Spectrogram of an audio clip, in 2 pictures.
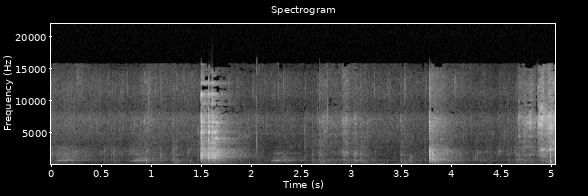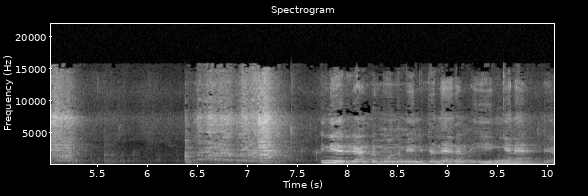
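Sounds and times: metal spoon scraping a pan: 2.5s - 7.7s.

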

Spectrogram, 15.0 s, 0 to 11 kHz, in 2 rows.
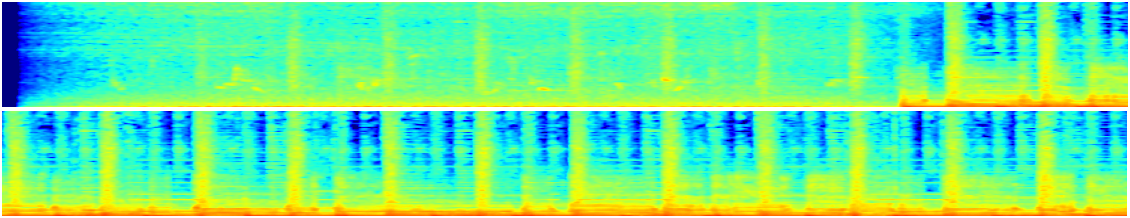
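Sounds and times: insects buzzing: 0.2s - 6.0s
bird chirps: 0.6s - 6.0s
guitar music: 6.0s - 15.0s.

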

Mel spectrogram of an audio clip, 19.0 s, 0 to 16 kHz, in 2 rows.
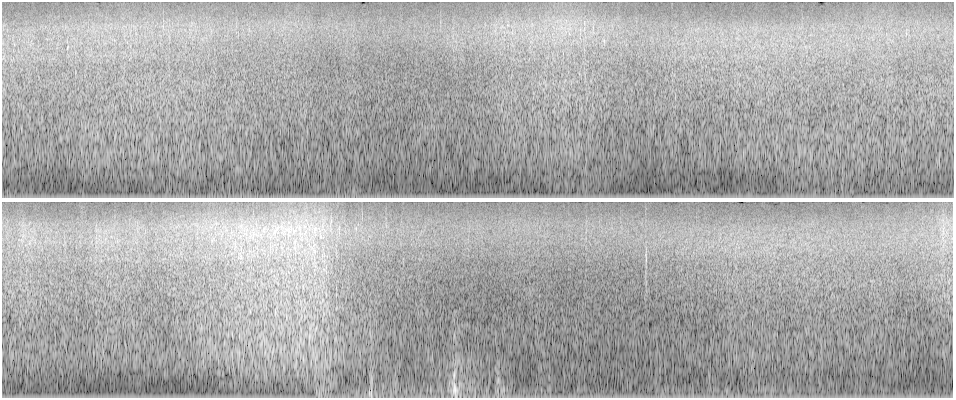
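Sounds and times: heavy rain: 0.0s - 19.0s
thunder cracking and rumbling: 12.7s - 18.2s.

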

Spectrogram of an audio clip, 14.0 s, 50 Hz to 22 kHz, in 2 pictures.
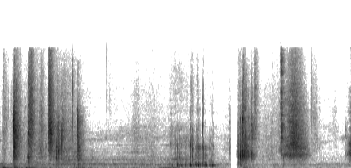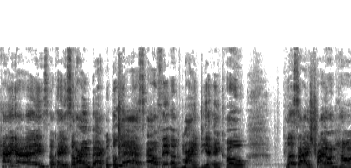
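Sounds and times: camera handling rustles and knocks: 3.4s - 5.1s.

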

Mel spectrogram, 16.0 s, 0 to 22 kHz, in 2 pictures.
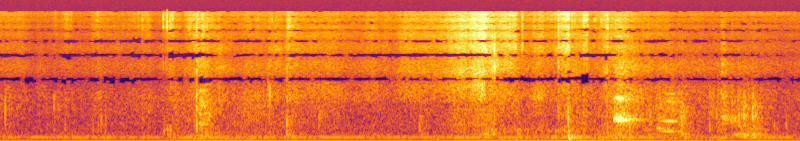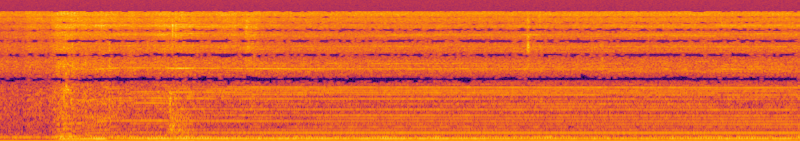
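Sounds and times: buzzy electric purr hum: 8.0s - 16.0s.

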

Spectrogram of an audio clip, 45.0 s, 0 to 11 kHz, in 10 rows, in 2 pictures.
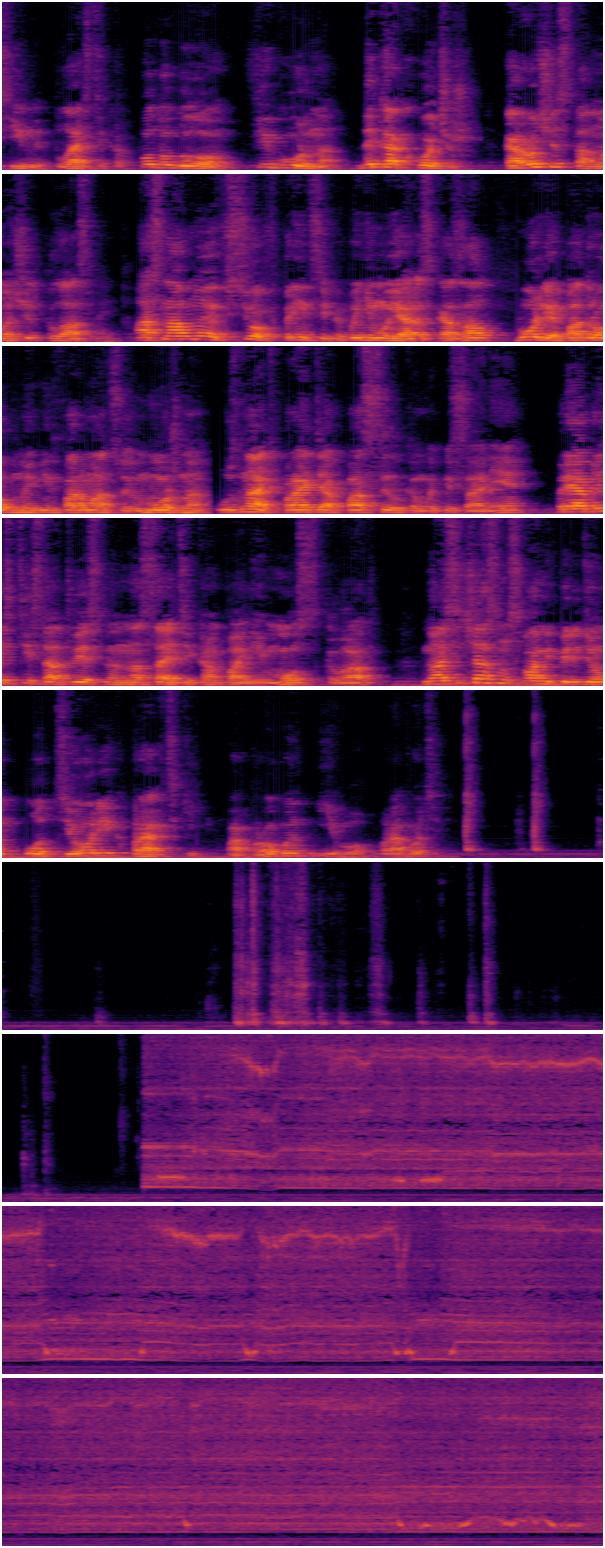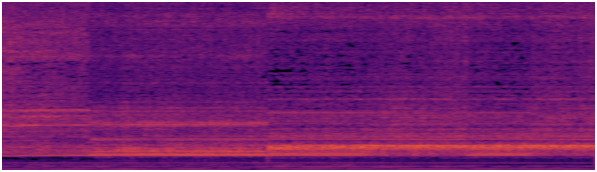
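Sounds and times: bandsaw cutting wooden board: 28.1s - 45.0s
bandsaw motor and blade whining: 28.1s - 45.0s.

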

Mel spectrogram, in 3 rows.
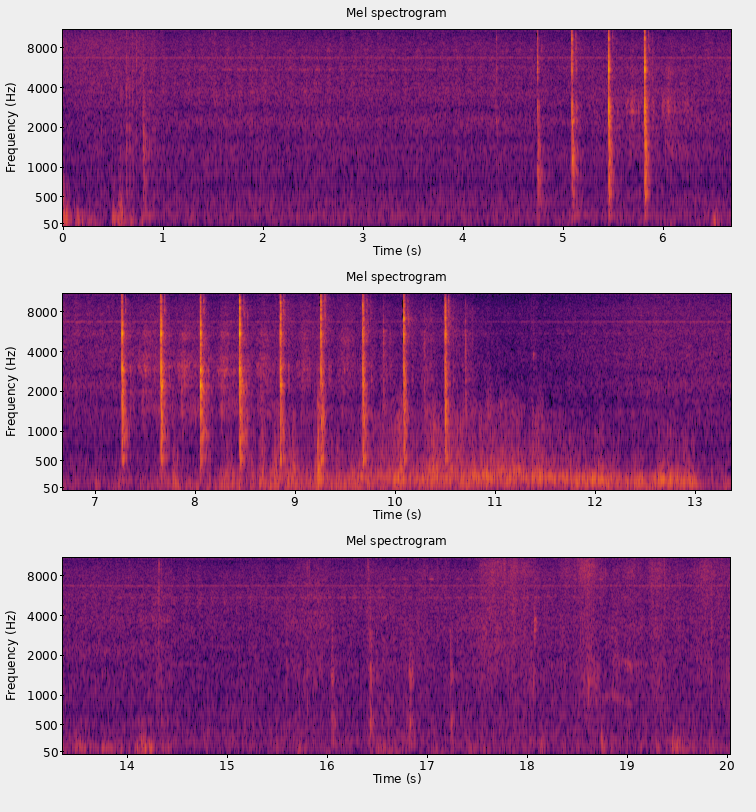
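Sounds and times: hammer striking wood: 4.7s - 6.2s, 7.3s - 10.7s
low rumble: 7.8s - 14.5s.

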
